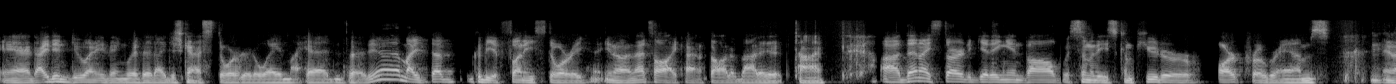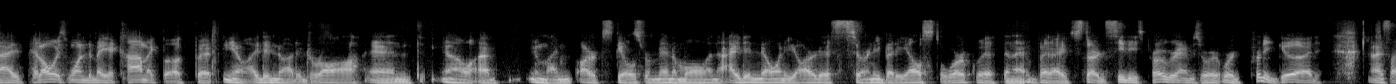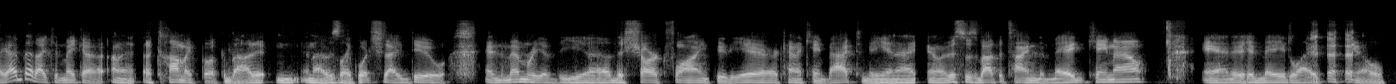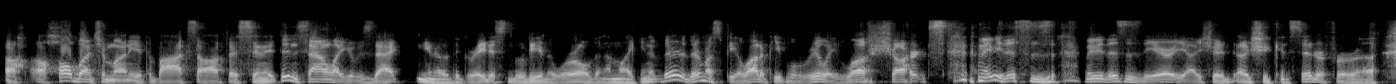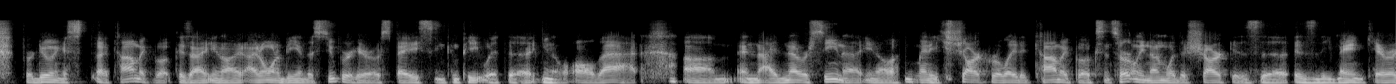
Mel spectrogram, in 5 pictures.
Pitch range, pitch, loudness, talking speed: 80-100 Hz, 90 Hz, -21 LUFS, 245 wpm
